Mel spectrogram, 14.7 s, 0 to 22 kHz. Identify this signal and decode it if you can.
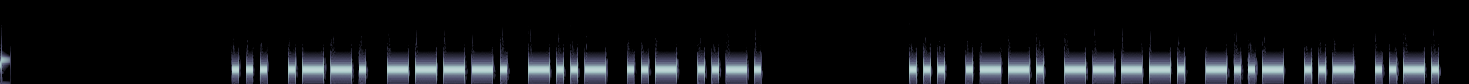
Morse code, heard as a keyed tone, about 17 wpm, 700 Hz. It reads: SP9XUF SP9XUF
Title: DXCC-100 Call Signs - 6 Characters - Repeated 2x - 17wpm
